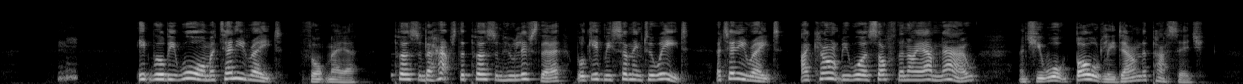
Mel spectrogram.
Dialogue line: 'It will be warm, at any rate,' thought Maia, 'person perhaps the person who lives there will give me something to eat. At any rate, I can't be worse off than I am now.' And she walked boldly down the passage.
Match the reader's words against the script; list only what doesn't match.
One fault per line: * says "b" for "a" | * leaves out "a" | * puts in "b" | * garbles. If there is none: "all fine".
all fine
